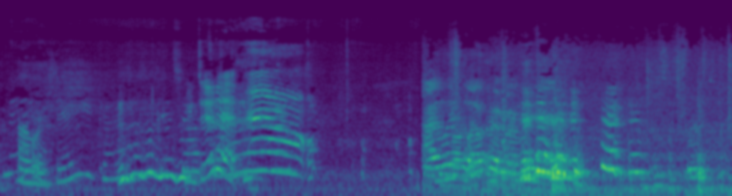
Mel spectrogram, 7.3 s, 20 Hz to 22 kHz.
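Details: Short, high-pitched wavering cries of a baby girl just after birth following a 38-week pregnancy, with adult voices nearby during cord cutting; a vigorous newborn cry.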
